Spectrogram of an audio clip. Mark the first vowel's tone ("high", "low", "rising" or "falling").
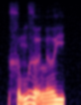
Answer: rising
